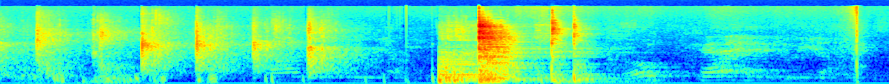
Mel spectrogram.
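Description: Scattered clapping from a congregation, a few people applauding irregularly over murmured voices, with one voice calling out loudly about two seconds in before things settle.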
